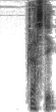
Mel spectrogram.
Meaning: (adjective) 1. Having a strong or far-reaching effect; extreme, severe 2. Acting rapidly or violently; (noun) A powerful, fast-acting purgative medicine
- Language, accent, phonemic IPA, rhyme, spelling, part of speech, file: English, Australia, /ˈdɹæs.tɪk/, -æstɪk, drastic, adjective / noun, En-au-drastic.ogg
